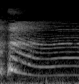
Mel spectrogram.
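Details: Baby girl crying, said to be hitting her father too, as he apologises; a brief, high, falling wail; infant cry.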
